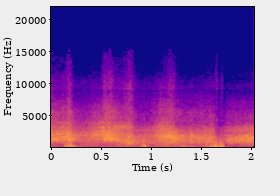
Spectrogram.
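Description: NMBS electric passenger train passing close at high speed: a steady rushing of air and wheels on rail, with low thumps about every three-quarters of a second as the bogies and wheelsets go by.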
